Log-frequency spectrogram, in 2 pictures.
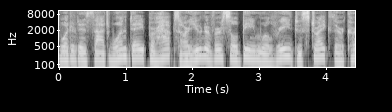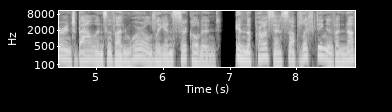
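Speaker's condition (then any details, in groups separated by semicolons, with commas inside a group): No condition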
